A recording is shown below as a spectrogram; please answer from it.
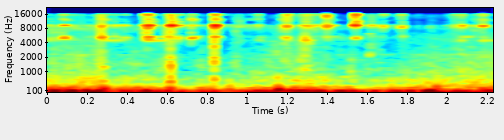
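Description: Light metallic jingling at an uneven rhythm from a trotting pug's leash clip and harness hardware, over a low steady rumble.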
